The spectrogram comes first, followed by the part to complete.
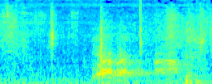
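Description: A faint, muffled man's voice about halfway through, coming over a remote video link, with a few light clicks.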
